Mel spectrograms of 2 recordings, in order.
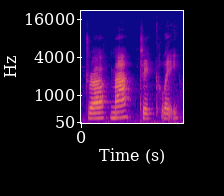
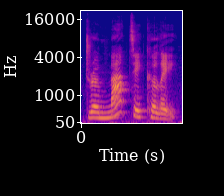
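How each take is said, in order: First: The word is said with four syllables. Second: The word is said with five syllables. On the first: "So with four syllables" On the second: "there's actually five syllables"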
